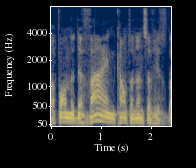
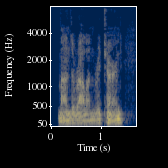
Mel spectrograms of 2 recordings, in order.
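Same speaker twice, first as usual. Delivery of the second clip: ordinary delivery, nothing marked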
